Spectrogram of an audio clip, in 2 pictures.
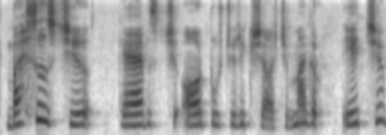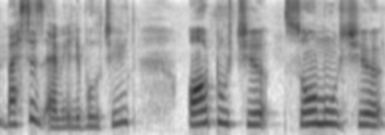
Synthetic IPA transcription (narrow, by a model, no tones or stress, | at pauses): bɐsɨzt͡ʃʰi | kɛːbzt͡ʃʰiʔaːʈuːt͡ʃʰiɾikʃaːt͡ʃʰimɐɡɐɾ | eːt̪̚t͡ʃʰibɐsizɐʋeːlibɨlt͡ʃʰit̪ʰ | aːʈuːt͡ʃʰisoːmuːt͡ʃʰi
